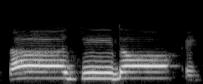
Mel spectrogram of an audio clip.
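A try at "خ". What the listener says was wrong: Titiknya salah. Titiknya salah. Khi.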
